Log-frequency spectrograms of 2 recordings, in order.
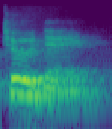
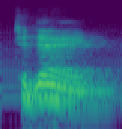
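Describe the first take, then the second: First: The stress is on the first syllable. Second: The stress is on the second syllable. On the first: The speaker calls it wrong. "It's not today" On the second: The speaker calls it right. "Second syllable is stressed"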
